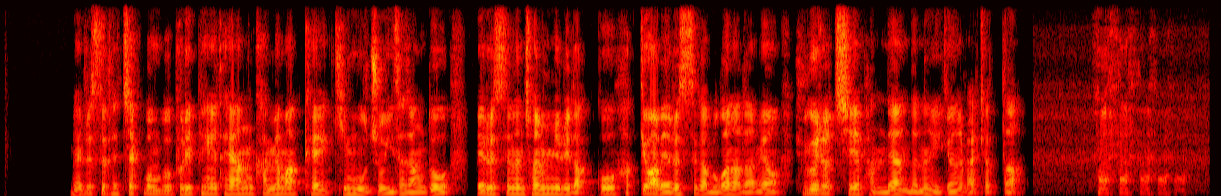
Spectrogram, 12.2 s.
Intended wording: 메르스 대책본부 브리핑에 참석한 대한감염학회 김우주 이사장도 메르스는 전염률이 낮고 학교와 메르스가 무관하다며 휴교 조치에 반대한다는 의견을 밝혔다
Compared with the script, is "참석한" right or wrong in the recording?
wrong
